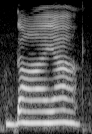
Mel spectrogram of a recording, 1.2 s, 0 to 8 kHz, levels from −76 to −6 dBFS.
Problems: constant background noise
